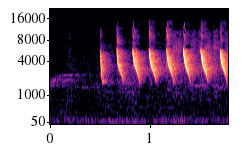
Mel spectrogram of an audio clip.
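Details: Ciblek kristal, the bar-winged prinia, in eager 'nembak ngentrok' song: after a brief quiet moment, eight loud, bright downslurred chips follow one another in quick, even succession.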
